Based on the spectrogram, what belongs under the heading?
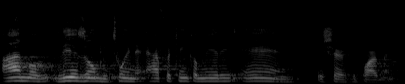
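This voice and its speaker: Recorded in a church hall with a long reverb, a Liberian man who serves as a sheriff's deputy delivers a safety training talk. His voice is on the high side and quick, and his conversational style is sprinkled with fillers.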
